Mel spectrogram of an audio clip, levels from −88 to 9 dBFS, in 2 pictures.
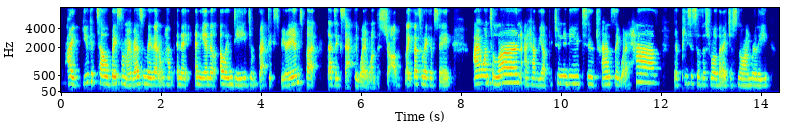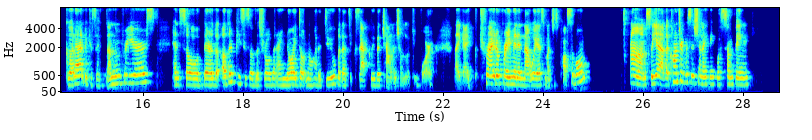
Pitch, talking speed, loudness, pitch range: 215 Hz, 240 wpm, -23 LUFS, 195-250 Hz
